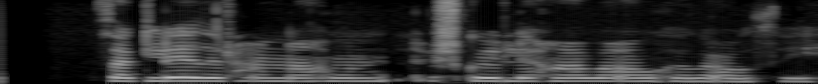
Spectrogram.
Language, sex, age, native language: Icelandic, female, 11, Icelandic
